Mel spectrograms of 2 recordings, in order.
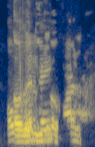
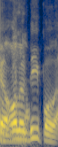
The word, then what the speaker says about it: Oladipo: Oladipo. Yeah, Oladipo.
